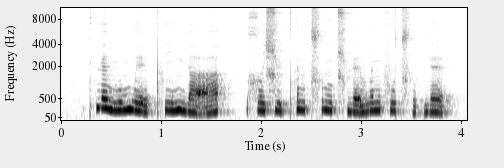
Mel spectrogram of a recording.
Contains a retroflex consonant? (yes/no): yes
